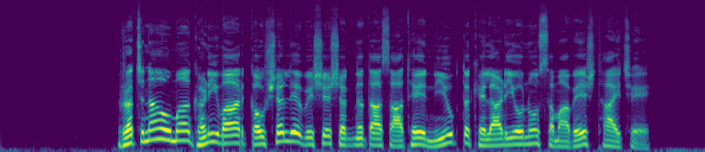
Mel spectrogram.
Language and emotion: Gujarati, neutral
